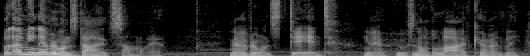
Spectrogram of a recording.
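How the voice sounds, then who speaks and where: An actor playing a cocky, jaded demigod of misfortune mentoring his younger brother in a fantasy drama, smooth-talking and wry, with dramatic turns. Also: low-pitched, big pitch swings, brisk, soft background music, full character voice. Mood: casual, boastful. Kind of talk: character acting in fantasy audio drama.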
